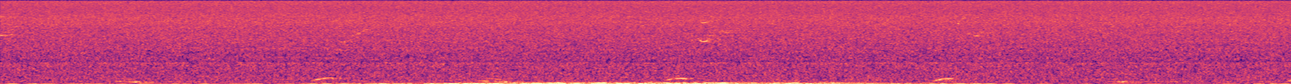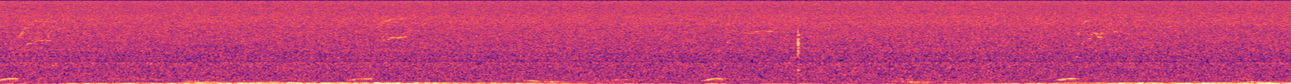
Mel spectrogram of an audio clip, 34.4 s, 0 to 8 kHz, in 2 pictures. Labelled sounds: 22.4	22.7	humpback whale, 1.8 to 2.1 kHz

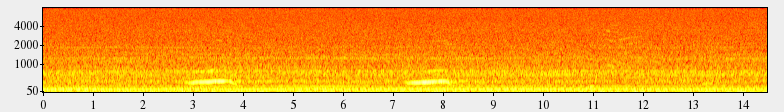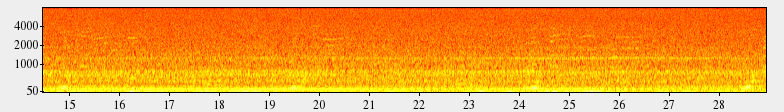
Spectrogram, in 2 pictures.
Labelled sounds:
11.5	12.0	humpback whale, 2.4 to 2.8 kHz
15.5	15.8	humpback whale, 2.5 to 2.8 kHz
20.0	20.5	humpback whale, 2.4 to 2.6 kHz
24.6	25.5	humpback whale, 2.7 to 3.1 kHz
26.1	26.3	humpback whale, 1.7 to 1.8 kHz

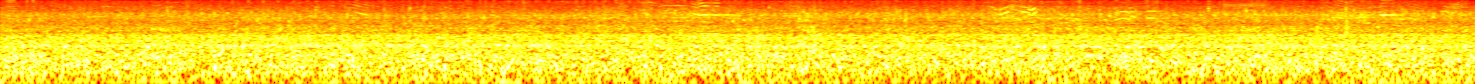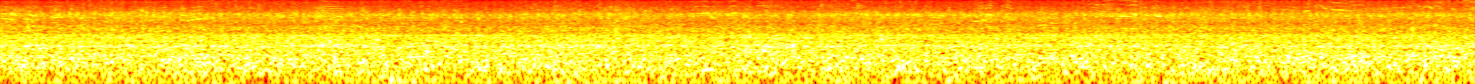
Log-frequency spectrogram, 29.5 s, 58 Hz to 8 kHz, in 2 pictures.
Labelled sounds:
1.0	1.3	Pacific white-sided dolphin, 5.1 to 5.5 kHz
6.6	7.4	Pacific white-sided dolphin, 3.1 to 6.7 kHz
12.2	12.5	Pacific white-sided dolphin, 5.4 to 6.1 kHz
22.3	22.6	Pacific white-sided dolphin, 5.4 to 5.7 kHz
25.8	26.2	Pacific white-sided dolphin, 7.1 to 7.8 kHz
28.0	28.4	Pacific white-sided dolphin, 4.2 to 4.6 kHz

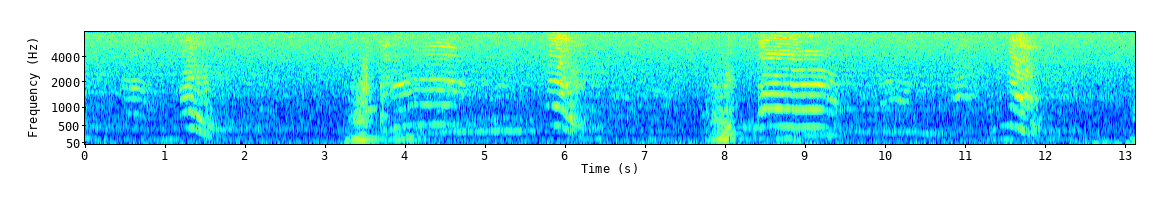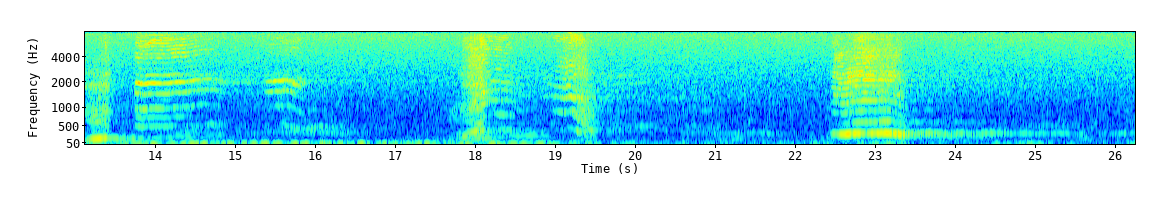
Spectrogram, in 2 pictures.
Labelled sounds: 0.4	1.6	humpback whale, 0.80 to 2.4 kHz
3.8	4.8	humpback whale, 0.90 to 6.0 kHz
5.7	6.2	humpback whale, 0.80 to 7.4 kHz
7.8	9.6	humpback whale, 0.80 to 8.0 kHz
9.9	11.2	humpback whale, 1.1 to 2.1 kHz
11.5	12.0	humpback whale, 0.80 to 5.6 kHz
13.1	15.9	humpback whale, 0.80 to 7.3 kHz
17.7	19.4	humpback whale, 0.80 to 7.0 kHz
19.9	20.2	humpback whale, 1.9 to 2.0 kHz
22.4	23.2	humpback whale, 0.80 to 3.0 kHz

